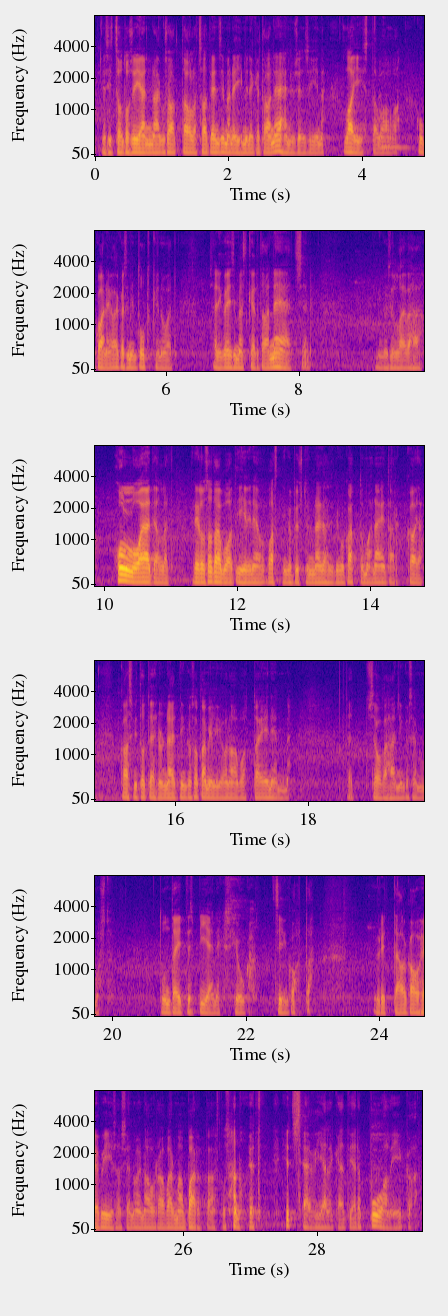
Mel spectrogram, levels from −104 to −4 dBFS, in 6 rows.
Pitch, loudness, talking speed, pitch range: 85 Hz, -30 LUFS, 180 wpm, 85-90 Hz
